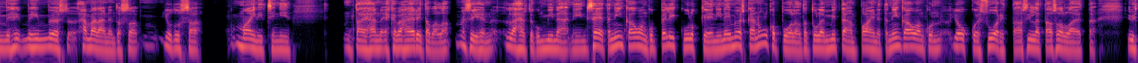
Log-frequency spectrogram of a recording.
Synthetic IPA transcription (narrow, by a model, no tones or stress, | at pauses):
mihimihimmyøshæmælæinent̪osːɑjut̪usːɑ | mɑinit̪siniːn | t̪ɑihænehkæʋæhæeɾit̪ɑʋɑlːɑsiːhenlæhest̪økumminæniːnseet̪ːæniːŋkɑuwɑŋkumpelikulkːˑeːniːneimyøskæːnulkopuolelt̪ɑt̪ulemmit̪æːmpɑinet̪ːɑniːŋkɑuwɑŋkunjoukːoessuorit̪ːɑːsilːæt̪ɑsolːɑet̪ːæyh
